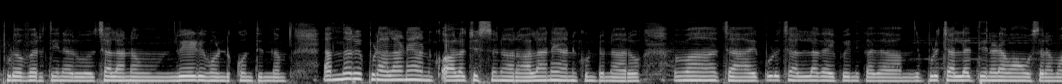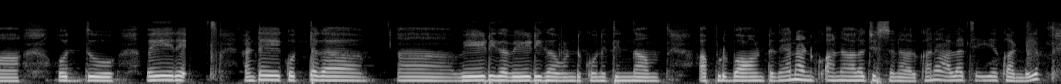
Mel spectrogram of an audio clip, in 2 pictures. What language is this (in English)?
Telugu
